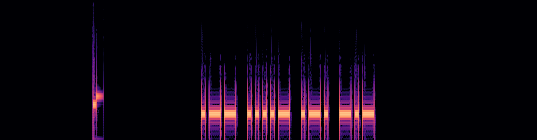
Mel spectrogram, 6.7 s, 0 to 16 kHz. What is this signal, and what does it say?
Morse code, heard as a keyed tone, about 25 wpm, 700 Hz. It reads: W4RK
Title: Easy Call Signs - 25wpm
